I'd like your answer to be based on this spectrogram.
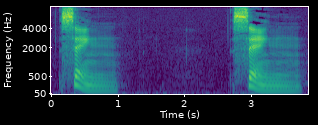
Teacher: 这个唱歌呢，又是一个舌根音，前面发 a，后面拱舌根 · 舌根拱上去，把喉咙堵死了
